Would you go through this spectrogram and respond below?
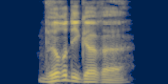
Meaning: inflection of würdig: 1. strong/mixed nominative/accusative feminine singular comparative degree 2. strong nominative/accusative plural comparative degree
- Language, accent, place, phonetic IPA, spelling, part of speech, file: German, Germany, Berlin, [ˈvʏʁdɪɡəʁə], würdigere, adjective, De-würdigere.ogg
